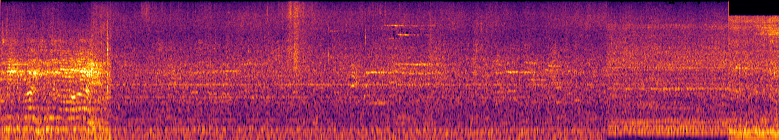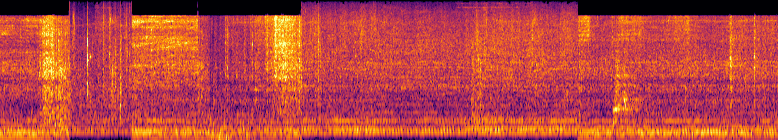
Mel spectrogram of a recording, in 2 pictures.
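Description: Hydraulic demolition excavator working a sorting grab, its diesel engine running with a steady hum, with a few knocks of debris. The sound changes abruptly several times.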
